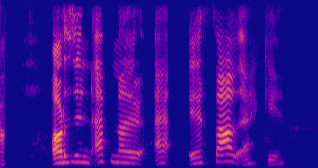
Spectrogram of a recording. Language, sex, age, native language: Icelandic, female, 6, Icelandic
